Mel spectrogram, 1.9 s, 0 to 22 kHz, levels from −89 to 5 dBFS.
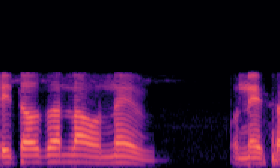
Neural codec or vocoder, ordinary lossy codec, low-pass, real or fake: none; none; 3.6 kHz; real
